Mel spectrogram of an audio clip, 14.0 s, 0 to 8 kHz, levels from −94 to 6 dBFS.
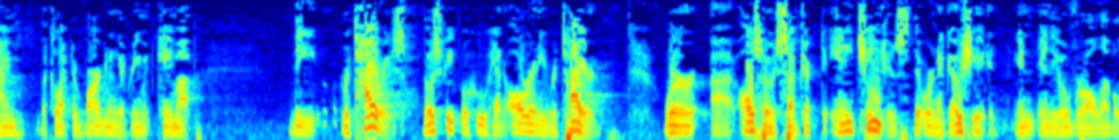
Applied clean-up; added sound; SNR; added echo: none; none; none; none.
